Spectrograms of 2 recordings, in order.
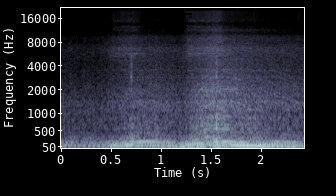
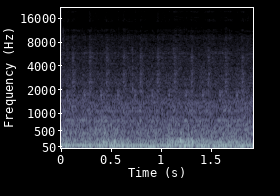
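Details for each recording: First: Oh yeah, guys, it just sounds like the 3.8 to the 3800 series. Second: Chevrolet 5.3 V8 at idle, partly warmed: a faint, regular light tapping over the rumble. Described as a light knock, possibly piston slap; the engine was also noted to clatter on cold start and may burn oil.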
